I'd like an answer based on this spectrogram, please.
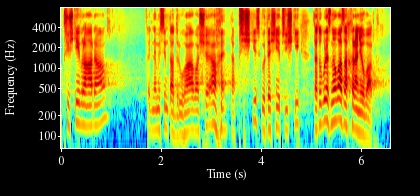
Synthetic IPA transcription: pr̥iːʃcɛjvlaːda | t̪ɛcnɛmɪslimt̪ad̪ɾuɦaːvaʃɛalɛt̪apr̥iːʃcɪskut̪ɛt͡ʃɲɛpr̥iːʃcit̪at̪obudɛznovazaxɾaɲo̞va̰t̪

